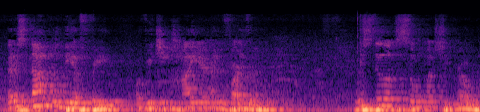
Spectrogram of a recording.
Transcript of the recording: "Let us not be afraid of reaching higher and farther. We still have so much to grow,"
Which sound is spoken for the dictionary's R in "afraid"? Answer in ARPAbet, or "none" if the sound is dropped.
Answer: none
